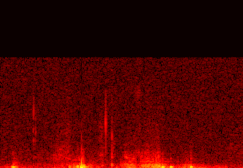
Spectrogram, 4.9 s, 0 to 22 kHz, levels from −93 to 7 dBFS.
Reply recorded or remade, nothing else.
recorded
